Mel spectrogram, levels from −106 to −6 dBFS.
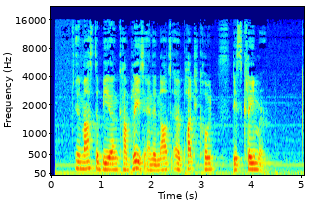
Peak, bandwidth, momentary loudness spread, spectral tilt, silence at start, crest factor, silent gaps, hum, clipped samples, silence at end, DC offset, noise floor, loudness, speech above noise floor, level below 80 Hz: -8 dBFS; 16 kHz; 15 LU; -6 dB/octave; 0.1 s; 20 dB; none; none; under 0.1%; 0 s; under 0.1%; -50 dBFS; -29 LUFS; 22 dB; -50 dBFS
